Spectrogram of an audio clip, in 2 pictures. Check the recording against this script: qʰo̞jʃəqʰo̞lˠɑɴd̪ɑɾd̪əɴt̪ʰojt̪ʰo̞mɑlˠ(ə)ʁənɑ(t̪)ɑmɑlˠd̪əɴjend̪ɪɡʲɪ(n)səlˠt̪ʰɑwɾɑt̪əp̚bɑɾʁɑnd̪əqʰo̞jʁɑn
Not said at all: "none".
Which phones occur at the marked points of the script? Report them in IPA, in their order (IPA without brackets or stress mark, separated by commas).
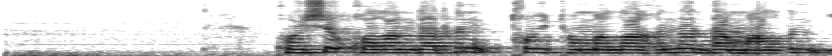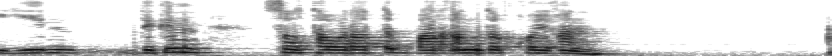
ɑ, d̪, n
